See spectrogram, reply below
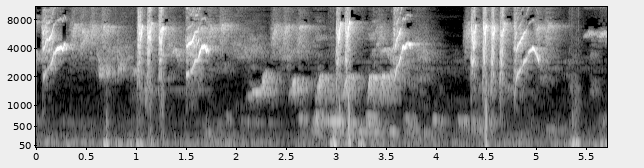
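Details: Brown-throated sunbird singing hard after being stirred up, including mimicked golden grasshopper song: fast high chatter of stuttered chips, upward-sweeping whistles and short lower buzzy notes, in phrases roughly every one to two seconds.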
